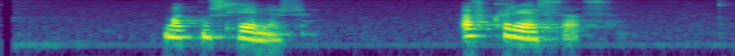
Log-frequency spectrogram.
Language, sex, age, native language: Icelandic, female, 40-49, Icelandic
